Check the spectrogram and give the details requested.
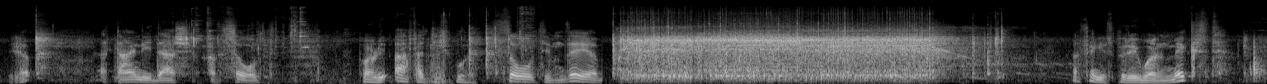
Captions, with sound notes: Yep, a tiny dash of salt, probably half a teaspoon salt in there. (food processor whirring) I think it's pretty well mixed.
